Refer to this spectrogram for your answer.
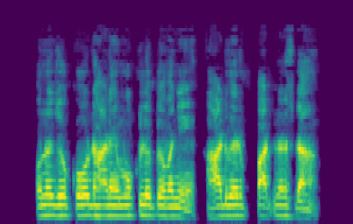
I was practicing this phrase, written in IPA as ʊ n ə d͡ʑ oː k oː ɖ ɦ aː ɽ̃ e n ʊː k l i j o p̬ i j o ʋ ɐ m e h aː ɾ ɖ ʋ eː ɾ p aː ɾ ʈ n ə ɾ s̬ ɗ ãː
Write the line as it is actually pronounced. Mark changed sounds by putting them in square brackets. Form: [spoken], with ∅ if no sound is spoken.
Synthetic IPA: ʊ n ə d͡ʑ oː k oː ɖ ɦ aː ɽ̃ e [m] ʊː k l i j o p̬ i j o ʋ ɐ [ɲ] e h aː ɾ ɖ ʋ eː ɾ p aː ɾ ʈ n ə ɾ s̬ ɗ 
